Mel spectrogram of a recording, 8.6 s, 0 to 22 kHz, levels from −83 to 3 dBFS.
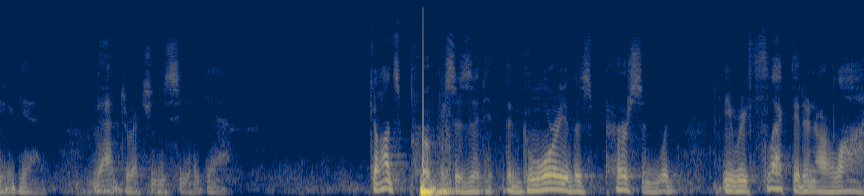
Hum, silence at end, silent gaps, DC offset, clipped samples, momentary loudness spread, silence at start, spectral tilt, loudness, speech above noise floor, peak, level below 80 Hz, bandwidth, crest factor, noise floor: none; 0 s; none; under 0.1%; under 0.1%; 24 LU; 0 s; -9 dB/octave; -25 LUFS; 38 dB; 0 dBFS; -34 dBFS; 7.6 kHz; 26 dB; -62 dBFS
